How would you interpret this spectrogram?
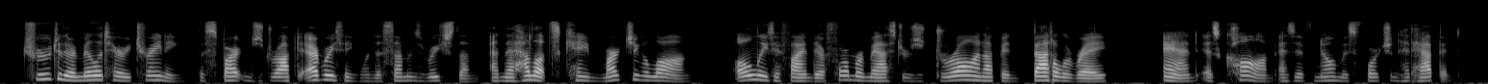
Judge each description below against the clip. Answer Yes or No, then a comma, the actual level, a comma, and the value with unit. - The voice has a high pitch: No, medium, 170 Hz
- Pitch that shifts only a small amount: No, average, 3.5 semitones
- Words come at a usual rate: Yes, average, 160 wpm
